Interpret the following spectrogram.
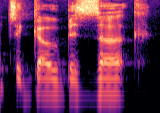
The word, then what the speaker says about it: berserk: the pronunciation of Berserk I tend to stress the second syllable to go berserk to go crazy to go mad stress the second syllable berserk and I agree with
